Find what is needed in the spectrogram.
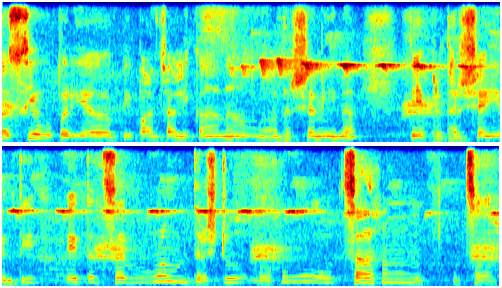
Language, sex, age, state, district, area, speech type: Sanskrit, female, 60+, Tamil Nadu, Chennai, urban, spontaneous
